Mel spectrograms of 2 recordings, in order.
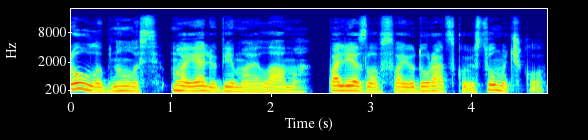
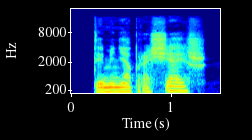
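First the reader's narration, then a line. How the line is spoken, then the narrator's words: Strained hoarse wheeze. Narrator (Russian): прохрипел я, чувствуя, как воздух наконец-то проникает сквозь мои сжавшиеся связки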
